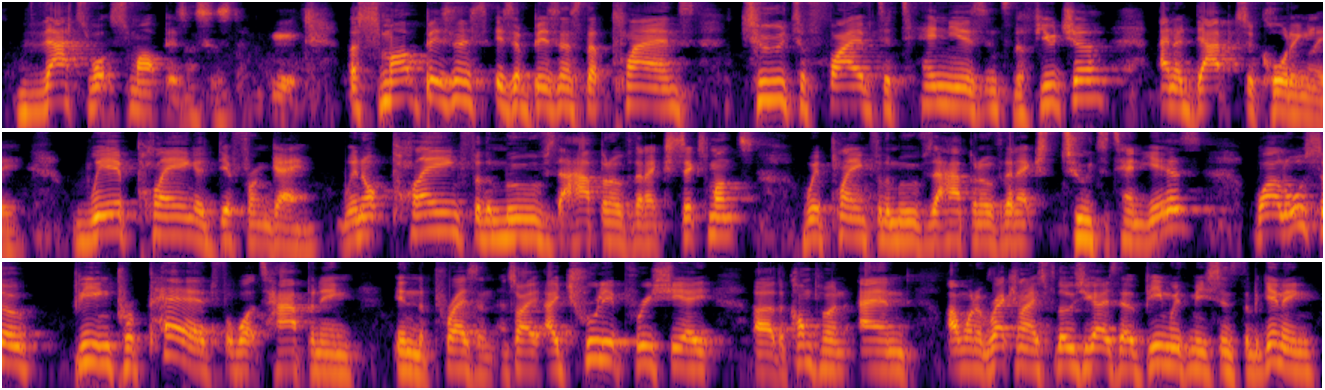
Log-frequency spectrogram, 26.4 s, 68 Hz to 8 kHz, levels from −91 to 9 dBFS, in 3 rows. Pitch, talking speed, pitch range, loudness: 155 Hz, 215 wpm, 135-170 Hz, -21 LUFS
